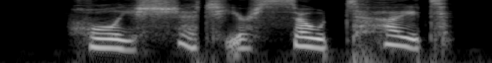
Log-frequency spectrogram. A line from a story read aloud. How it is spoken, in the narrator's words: Jamie hissed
